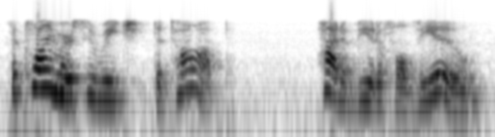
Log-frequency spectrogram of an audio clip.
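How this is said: It is broken into only two phrase groups. Only some of the climbers reached the top. "Restrictive, two intonation units only"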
